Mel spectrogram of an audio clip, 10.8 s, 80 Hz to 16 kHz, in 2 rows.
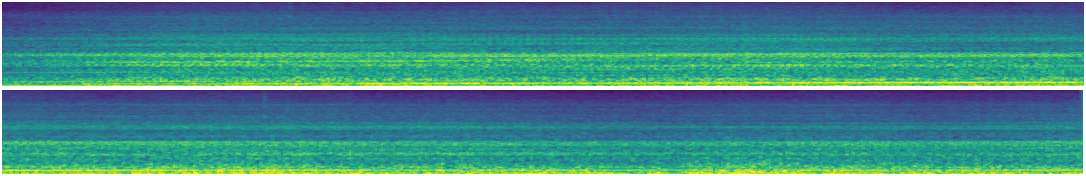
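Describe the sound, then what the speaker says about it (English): A 2023 ZK-10RR motorcycle with stock exhaust idles steadily with a low, rumbling exhaust tone that holds constant throughout, loud and close. "Even the actual stock exhaust notes, beautiful."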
